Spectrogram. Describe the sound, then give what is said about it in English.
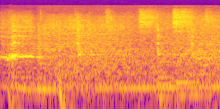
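Engine drone of a black-and-white police squad car turning into a road, a steady low hum under broad road noise that stays fairly even through the short clip. “A moment later, another squad car turns into the road and follows after the first.”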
